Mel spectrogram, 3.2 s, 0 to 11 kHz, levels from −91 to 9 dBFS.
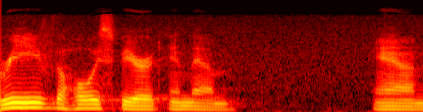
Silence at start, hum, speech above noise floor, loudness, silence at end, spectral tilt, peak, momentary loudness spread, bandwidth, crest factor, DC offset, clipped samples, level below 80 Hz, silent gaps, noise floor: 0 s; none; 36 dB; -25 LUFS; 0 s; -8 dB/octave; -8 dBFS; 14 LU; 7 kHz; 16 dB; under 0.1%; under 0.1%; -56 dBFS; none; -59 dBFS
